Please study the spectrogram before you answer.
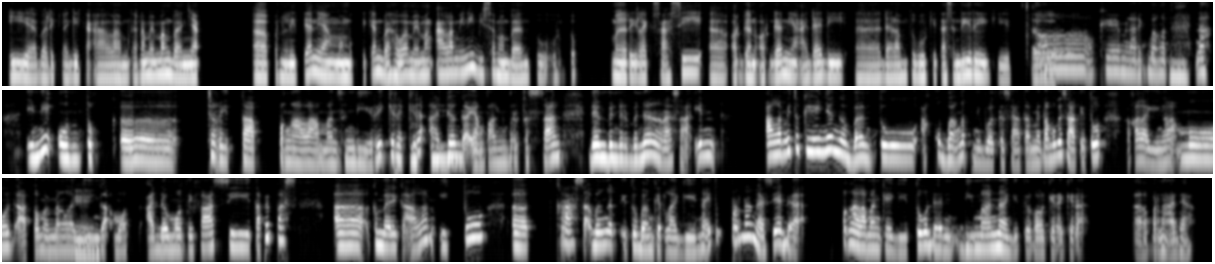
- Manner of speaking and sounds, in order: tsk; in English: "mood"
- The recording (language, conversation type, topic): Indonesian, podcast, Bagaimana alam membantu kesehatan mentalmu berdasarkan pengalamanmu?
